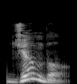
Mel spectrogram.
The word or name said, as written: jumble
